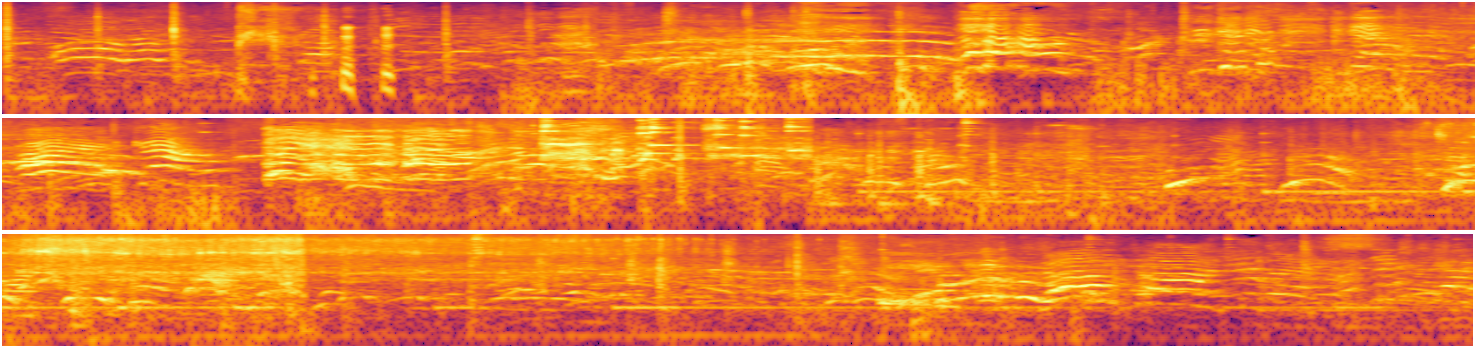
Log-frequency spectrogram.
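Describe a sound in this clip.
Young boys shout and talk excitedly nearby.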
